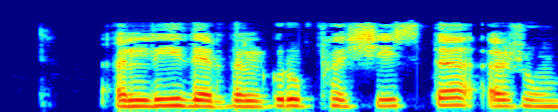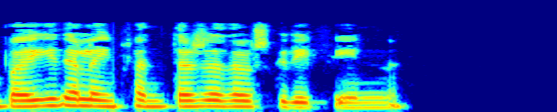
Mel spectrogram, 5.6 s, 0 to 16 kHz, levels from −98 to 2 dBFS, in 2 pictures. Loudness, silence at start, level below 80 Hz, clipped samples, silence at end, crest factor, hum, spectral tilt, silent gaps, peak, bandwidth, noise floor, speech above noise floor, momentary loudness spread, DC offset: -17 LUFS; 0.6 s; -60 dBFS; under 0.1%; 0.8 s; 16 dB; none; -5 dB/octave; none; -2 dBFS; 7.6 kHz; under -90 dBFS; over 73 dB; 13 LU; under 0.1%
